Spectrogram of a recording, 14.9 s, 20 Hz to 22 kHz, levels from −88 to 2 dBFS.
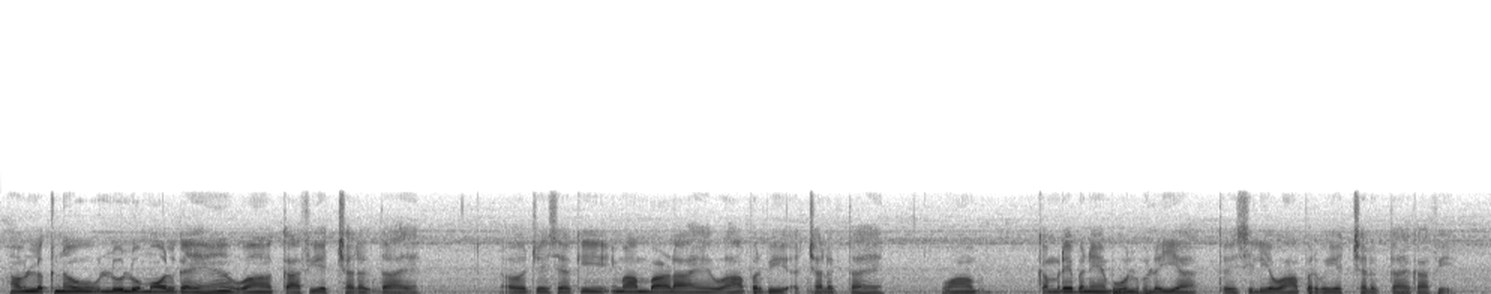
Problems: constant background noise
